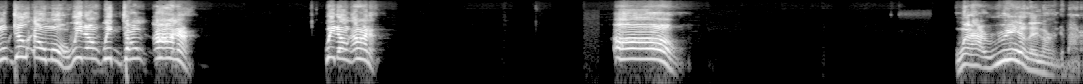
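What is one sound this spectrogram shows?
A middle-aged man speaks with animation through a microphone, in bursts with long pauses.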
